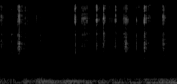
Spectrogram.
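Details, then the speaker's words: New aftermarket electric fuel pump for an 84 Honda Goldwing 1200, shaken by hand: faint irregular ticks and rattles from a loose piece of solder tumbling inside the pump body. "already something is loose inside I'm going to see what it is"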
